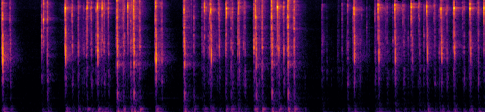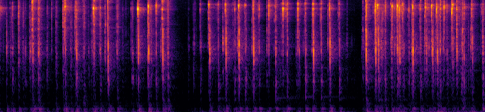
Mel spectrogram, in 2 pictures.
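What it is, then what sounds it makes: Plastic mechanical keyboard being typed on. Fingertips type, sometimes with one hand, on a black backlit Razer mechanical keyboard with plastic keycaps. The result is a long run of quick, sharp key clicks with a bright, clacky top and a low thud beneath. The bursts of fast typing are broken by a few brief pauses.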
